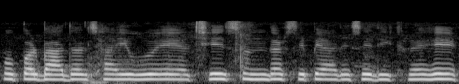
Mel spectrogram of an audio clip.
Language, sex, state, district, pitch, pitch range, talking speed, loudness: Hindi, female, Gujarat, Gandhinagar, 235 Hz, 230-245 Hz, 155 wpm, -15 LUFS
